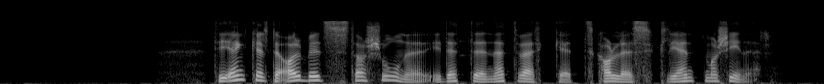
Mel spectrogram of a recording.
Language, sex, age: Norwegian, male, 53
